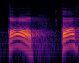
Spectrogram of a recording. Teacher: قاف کا مخرج زبان کی جڑ تالو کا نرم حصہ اس کو حرف لہویہ کہتے ہیں قاف اور کاف یہ دو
